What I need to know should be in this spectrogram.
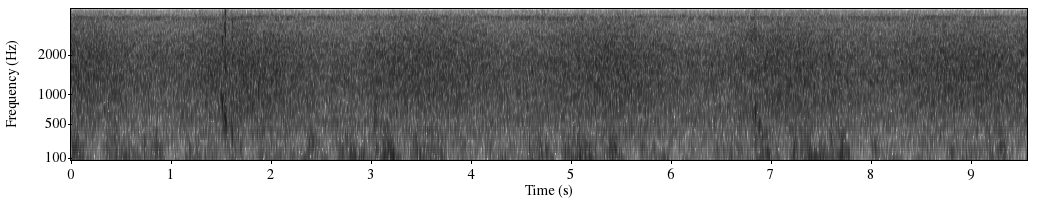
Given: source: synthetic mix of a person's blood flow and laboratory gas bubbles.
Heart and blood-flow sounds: Doppler ultrasound of blood flow; precordium
1.47-1.66 s: bubbles
1.86-1.91 s: bubbles
2.36-2.43 s: bubbles
4.54-4.80 s: bubbles
6.82-6.92 s: bubbles
From the record:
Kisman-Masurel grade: 122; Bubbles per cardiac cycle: 1 to 2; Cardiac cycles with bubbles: 10 to 50%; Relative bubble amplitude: moderate (0.250 to 0.450); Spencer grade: 2 (many but less than half of the cardiac periods contain bubble signals, singularly or in groups); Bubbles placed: anywhere in the cardiac cycle

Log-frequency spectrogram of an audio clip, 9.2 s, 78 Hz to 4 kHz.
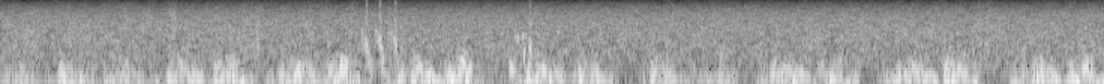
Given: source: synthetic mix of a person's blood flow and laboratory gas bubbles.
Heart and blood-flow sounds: Doppler ultrasound of blood flow; precordium
2.98-3.35 s: bubbles
4.22-4.46 s: bubbles
From the record:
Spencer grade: 2 (many but less than half of the cardiac periods contain bubble signals, singularly or in groups); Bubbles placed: only in the low amplitude regions of the cardiac cycle

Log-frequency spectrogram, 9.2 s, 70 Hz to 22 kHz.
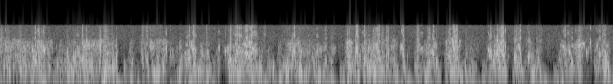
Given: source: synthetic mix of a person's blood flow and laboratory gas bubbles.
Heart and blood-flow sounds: Doppler ultrasound of blood flow; precordium
0.00-0.79 s: bubbles
0.81-1.79 s: bubbles
1.94-2.02 s: bubbles
2.09-2.63 s: bubbles
2.66-3.17 s: bubbles
3.25-3.31 s: bubbles
3.34-4.09 s: bubbles
4.21-5.05 s: bubbles
5.15-6.12 s: bubbles
6.20-6.62 s: bubbles
6.64-7.16 s: bubbles
7.28-7.62 s: bubbles
7.67-8.14 s: bubbles
8.41-9.17 s: bubbles
From the record:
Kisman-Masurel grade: 444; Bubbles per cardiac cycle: continuous sound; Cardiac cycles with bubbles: 100%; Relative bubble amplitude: maximal (0.775 to 0.999); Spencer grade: 4 (maximum detectable bubble signal sounding continuously throughout systole and diastole of every cardiac period, and overriding the amplitude of the normal cardiac signals); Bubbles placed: anywhere in the cardiac cycle

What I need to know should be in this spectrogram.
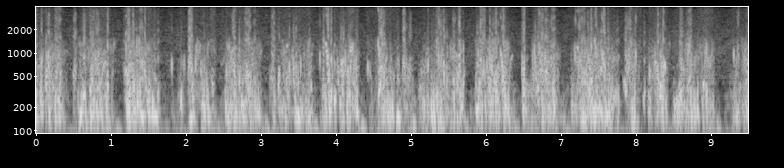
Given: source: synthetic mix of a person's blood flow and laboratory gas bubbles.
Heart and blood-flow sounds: Doppler ultrasound of blood flow; precordium
0.00-0.43 s: bubbles
0.47-1.09 s: bubbles
1.14-1.67 s: bubbles
1.78-1.85 s: bubbles
1.90-2.41 s: bubbles
2.45-3.03 s: bubbles
3.10-3.73 s: bubbles
3.75-4.34 s: bubbles
4.39-5.04 s: bubbles
5.08-5.75 s: bubbles
5.84-6.40 s: bubbles
6.48-7.01 s: bubbles
7.11-7.79 s: bubbles
7.82-8.46 s: bubbles
8.48-9.07 s: bubbles
9.28-9.50 s: bubbles
From the record:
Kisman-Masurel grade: 444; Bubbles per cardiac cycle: continuous sound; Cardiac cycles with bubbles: 100%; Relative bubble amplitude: maximal (0.775 to 0.999); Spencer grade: 4 (maximum detectable bubble signal sounding continuously throughout systole and diastole of every cardiac period, and overriding the amplitude of the normal cardiac signals); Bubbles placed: anywhere in the cardiac cycle

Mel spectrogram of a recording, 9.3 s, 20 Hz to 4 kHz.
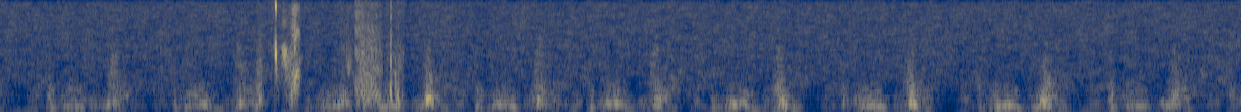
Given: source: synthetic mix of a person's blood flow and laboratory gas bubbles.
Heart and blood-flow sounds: Doppler ultrasound of blood flow; precordium
1.91-1.99 s: bubbles
2.03-2.26 s: bubbles
2.53-3.03 s: bubbles
From the record:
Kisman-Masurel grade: 223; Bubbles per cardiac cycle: several, 3 to 8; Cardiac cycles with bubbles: 10 to 50%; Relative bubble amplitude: loud (0.450 to 0.775); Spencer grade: 2 (many but less than half of the cardiac periods contain bubble signals, singularly or in groups); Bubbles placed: only in the low amplitude regions of the cardiac cycle

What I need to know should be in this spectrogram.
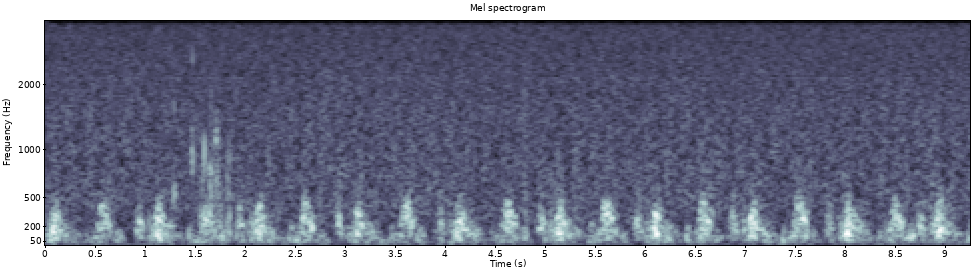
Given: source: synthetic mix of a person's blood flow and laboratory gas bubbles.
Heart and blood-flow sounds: Doppler ultrasound of blood flow; precordium
1.26-1.31 s: bubbles
1.44-1.49 s: bubbles
1.53-1.86 s: bubbles
From the record:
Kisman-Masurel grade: 212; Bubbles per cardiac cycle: several, 3 to 8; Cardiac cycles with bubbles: 1 to 10%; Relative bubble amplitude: moderate (0.250 to 0.450); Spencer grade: 1 (occasional bubble signal discernible with the cardiac motion signal, with majority of cardiac periods free of bubbles); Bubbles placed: only in the low amplitude regions of the cardiac cycle

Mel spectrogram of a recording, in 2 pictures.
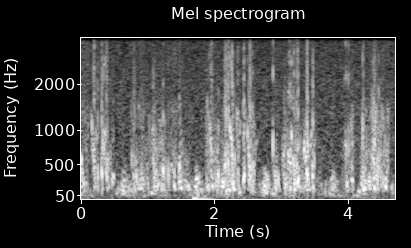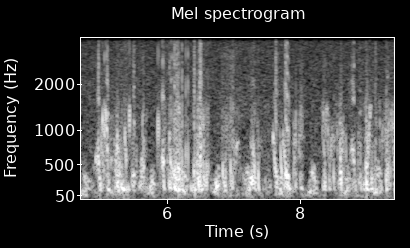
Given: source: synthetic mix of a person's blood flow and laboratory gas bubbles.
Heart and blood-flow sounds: Doppler ultrasound of blood flow; precordium
0.00-0.51 s: bubbles
0.73-1.67 s: bubbles
1.85-2.65 s: bubbles
2.83-3.54 s: bubbles
3.89-4.12 s: bubbles
4.17-4.63 s: bubbles
4.86-5.71 s: bubbles
5.83-6.65 s: bubbles
6.79-8.06 s: bubbles
8.28-9.42 s: bubbles
From the record:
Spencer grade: 4 (maximum detectable bubble signal sounding continuously throughout systole and diastole of every cardiac period, and overriding the amplitude of the normal cardiac signals); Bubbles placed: only in the low amplitude regions of the cardiac cycle

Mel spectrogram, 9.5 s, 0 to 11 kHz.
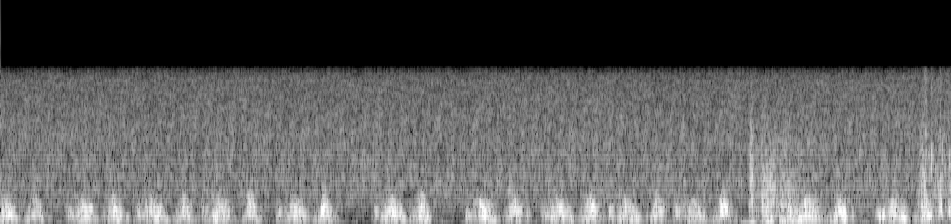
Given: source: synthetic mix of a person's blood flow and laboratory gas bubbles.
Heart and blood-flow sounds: Doppler ultrasound of blood flow; precordium
9.15-9.52 s: bubbles
From the record:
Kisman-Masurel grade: 212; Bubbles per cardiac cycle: several, 3 to 8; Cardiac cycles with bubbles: 1 to 10%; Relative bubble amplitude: moderate (0.250 to 0.450); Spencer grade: 1 (occasional bubble signal discernible with the cardiac motion signal, with majority of cardiac periods free of bubbles); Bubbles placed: anywhere in the cardiac cycle

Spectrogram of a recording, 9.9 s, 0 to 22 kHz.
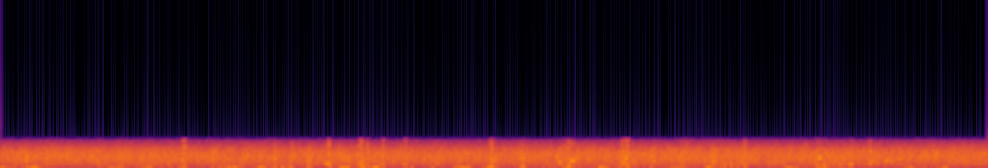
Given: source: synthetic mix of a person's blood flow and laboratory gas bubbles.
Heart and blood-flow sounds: Doppler ultrasound of blood flow; precordium
1.60-1.90 s: bubbles
1.95-2.46 s: bubbles
2.65-2.97 s: bubbles
3.05-3.18 s: bubbles
3.22-3.39 s: bubbles
3.52-3.90 s: bubbles
4.00-4.17 s: bubbles
4.28-4.39 s: bubbles
4.85-5.00 s: bubbles
5.17-5.29 s: bubbles
5.41-5.77 s: bubbles
6.16-6.62 s: bubbles
6.80-7.52 s: bubbles
8.14-8.57 s: bubbles
8.67-8.96 s: bubbles
From the record:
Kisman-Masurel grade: 332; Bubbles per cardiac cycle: rolling drumbeat, 9 or more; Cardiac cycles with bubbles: 50 to 99%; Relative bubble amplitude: moderate (0.250 to 0.450); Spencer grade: 3 (all of the cardiac periods contain showers or single bubble signals, but not dominating or overriding the cardiac motion signals); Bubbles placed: only in the low amplitude regions of the cardiac cycle

